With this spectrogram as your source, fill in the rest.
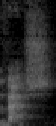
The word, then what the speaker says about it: vache: So, cuir, de, and then vache is cow, so literally cow leather. Vache, so VA, very simple, and then CH again, sh, vache. Cuir de vache.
